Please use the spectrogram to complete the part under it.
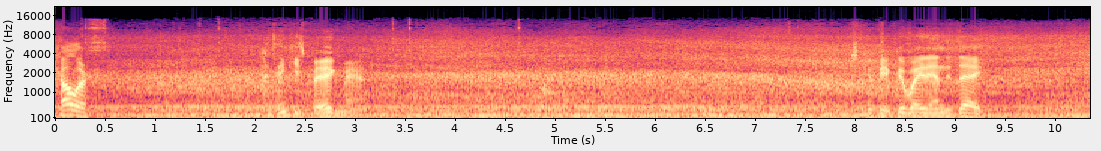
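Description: A man speaks nearby with excitement.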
